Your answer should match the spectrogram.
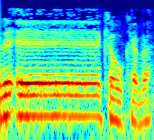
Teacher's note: ورش يقللها إذا لم يأتي بعدها سكون. فلذلك يقلل الأولى رأى كوكبة مع التوسط البدل والذي نقرأ رأى كوكبة. · Term: تقليل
